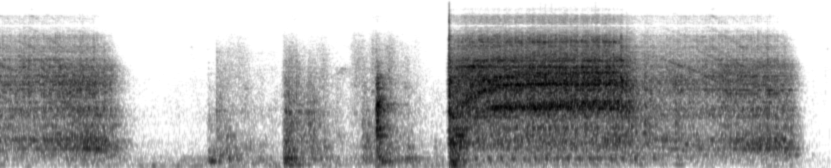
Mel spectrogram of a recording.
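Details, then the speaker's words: Craftsman/MTD-type snow blower small gas engine that has clogged its carburetor before: several rasping recoil pulls with pauses, engine never fires; no start, clogged carburetor starving it of fuel, fixed by replacing the carb unit. "If you have a snowblower or some other small gas engine and it won't start like this, it's most likely the carb or bad gas. Now for this one I know it's the carb because it's done it to me before."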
